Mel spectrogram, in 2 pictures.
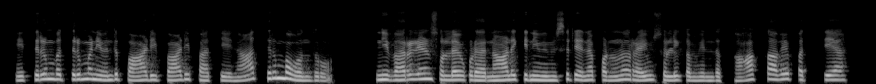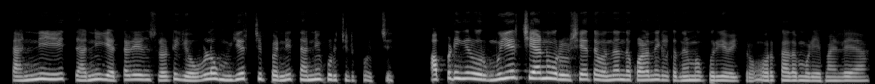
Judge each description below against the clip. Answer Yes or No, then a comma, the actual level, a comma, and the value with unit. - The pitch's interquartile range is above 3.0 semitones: Yes, average, 3.5 semitones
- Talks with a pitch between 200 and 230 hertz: Yes, high, 205 Hz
